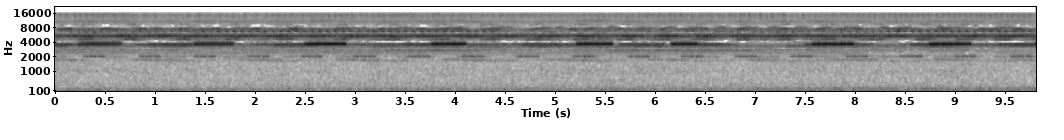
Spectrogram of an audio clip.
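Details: Several crickets chirp in a peaceful evening park: piercing, steady high trills, with rhythmic louder pulses a little under once a second and a calm background with little else heard.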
